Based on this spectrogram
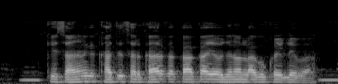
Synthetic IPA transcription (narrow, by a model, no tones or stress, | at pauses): kɪsaːnəkekʰaːt̪̬ɪɾsəɾkaːɾkakaːkajoːd͡ʒnalaːɡukəileːʋaː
